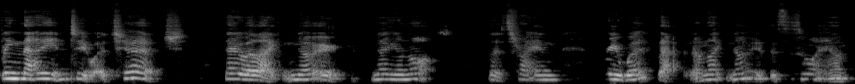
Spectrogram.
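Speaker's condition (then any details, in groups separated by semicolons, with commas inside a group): Cerebral palsy; wheelchair user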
